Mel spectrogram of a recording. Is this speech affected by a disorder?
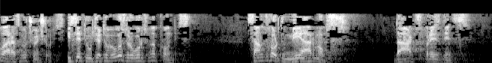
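No.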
